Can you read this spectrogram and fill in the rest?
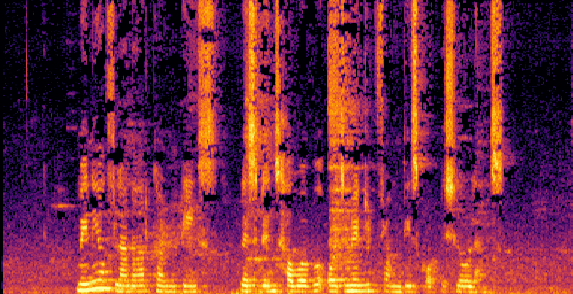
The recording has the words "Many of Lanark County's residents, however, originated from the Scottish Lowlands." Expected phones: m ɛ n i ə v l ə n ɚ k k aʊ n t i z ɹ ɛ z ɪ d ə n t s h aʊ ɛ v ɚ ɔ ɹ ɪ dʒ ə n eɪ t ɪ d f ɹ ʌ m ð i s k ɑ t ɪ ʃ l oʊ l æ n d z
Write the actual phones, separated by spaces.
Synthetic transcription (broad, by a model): m ɛ n i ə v l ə n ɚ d k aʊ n t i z ɹ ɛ s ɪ d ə n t s h aʊ ɛ v ɚ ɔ ɹ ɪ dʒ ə n eɪ t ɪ d f ɹ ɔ m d i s k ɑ t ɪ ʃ l oʊ l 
